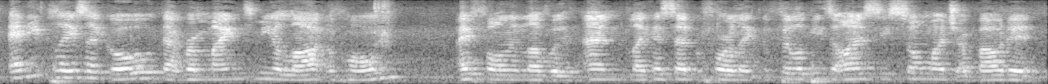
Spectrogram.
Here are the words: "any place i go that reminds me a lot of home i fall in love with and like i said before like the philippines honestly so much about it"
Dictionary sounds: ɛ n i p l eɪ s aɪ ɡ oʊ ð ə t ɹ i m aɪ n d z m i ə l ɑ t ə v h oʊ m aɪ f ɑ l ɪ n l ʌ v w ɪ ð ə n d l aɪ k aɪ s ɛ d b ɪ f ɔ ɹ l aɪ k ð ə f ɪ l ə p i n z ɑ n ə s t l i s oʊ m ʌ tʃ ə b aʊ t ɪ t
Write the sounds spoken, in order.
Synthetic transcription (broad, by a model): ɛ n i p l eɪ s aɪ ɡ oʊ ð ə t ɹ i m aɪ n d z m i ə l ɑ t ə v h oʊ m aɪ f ɑ l ɪ n l ʌ v w ɪ ð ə n l aɪ k aɪ s ɛ d b ɪ f ɔ ɹ l aɪ k ð ə f ɪ l ə p i n z ɑ n ə s t l i s oʊ m ʌ tʃ ə b aʊ t ɪ t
